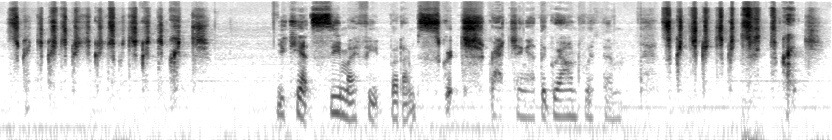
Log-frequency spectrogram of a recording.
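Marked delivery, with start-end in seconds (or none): 0.1-2.1 soft whisper, scratchy sounds; whispered scratching. Acted. Showing kids a bird scratching the ground, whispered. 3.9-8.2 soft whisper, scratchy sounds; whispered scratching. Acted. Showing kids a bird scratching the ground, whispered.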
